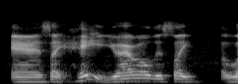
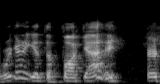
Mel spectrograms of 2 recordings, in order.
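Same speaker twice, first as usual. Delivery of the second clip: mock livid, furious, fed-up outburst, pitched up; 5 semitones higher than usual. Imagining the wife reacting in the moment: imitating someone livid. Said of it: "She'd be livid".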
